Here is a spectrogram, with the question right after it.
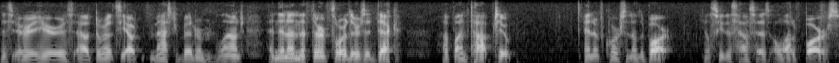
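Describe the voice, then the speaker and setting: In an ordinary speaking voice, a man with a fairly low pitch talks at a moderate pace, with ordinary pitch variation and big swings in loudness. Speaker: home design video presenter. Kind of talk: narrated slideshow tour.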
